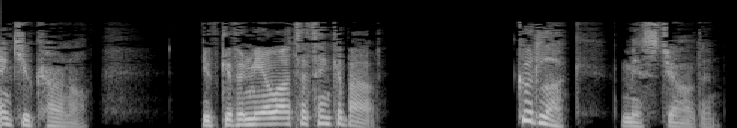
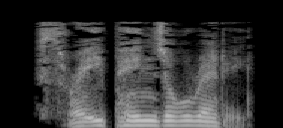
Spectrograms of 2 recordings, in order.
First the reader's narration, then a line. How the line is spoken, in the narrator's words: Landon mumbled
